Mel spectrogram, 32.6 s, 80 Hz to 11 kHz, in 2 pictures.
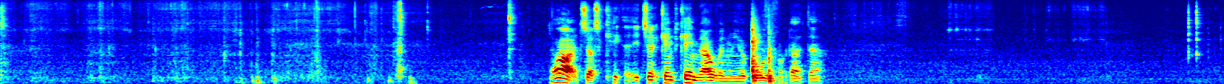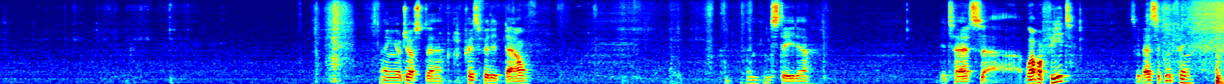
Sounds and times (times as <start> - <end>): Inside, small room: 0.0 - 32.6
Speech: 7.3 - 11.0, 21.4 - 23.5, 26.2 - 27.2, 28.8 - 30.8, 31.4 - 32.3.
